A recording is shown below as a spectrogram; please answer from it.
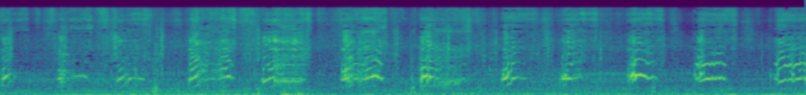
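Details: Seventeen-year-old Shih Tzu with dementia making a fuss at night: short, bent, whiny yelps repeated about every half second to one second, against a steady low background hum.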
